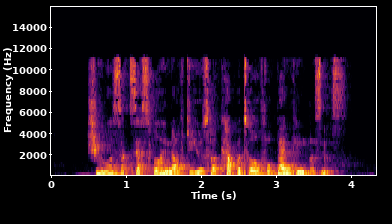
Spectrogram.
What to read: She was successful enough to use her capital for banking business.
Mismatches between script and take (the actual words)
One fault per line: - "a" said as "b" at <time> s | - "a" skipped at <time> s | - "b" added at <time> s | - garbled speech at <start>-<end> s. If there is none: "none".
none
